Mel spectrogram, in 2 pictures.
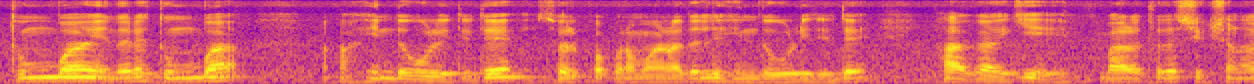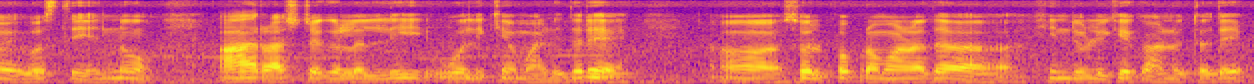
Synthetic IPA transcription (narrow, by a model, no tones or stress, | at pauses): t̪umbɐend̪ɐɾe̞t̪umbɐ | ɦind̪uuɭid̪id̪e̞sʋɐlpɐpɾɐmaːɳɐd̪ɐlːiɦind̪uuɭid̪id̪e̞ | haːɡaːɡibʱaːɾɐt̪ɐd̪ɐʃikʂɐɳɐʋjɐʋɐst̪ʰɛjɐnːu | aːɾaːʂʈɾɐɡɐɭɐlːio̰ːlike̞maːɽid̪ɐɾe̞ | sʋɐlpɐpɾɐmaːɳɐd̪ɐhind̪uɭike̞kaːɳut̪ːɐd̪e̞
